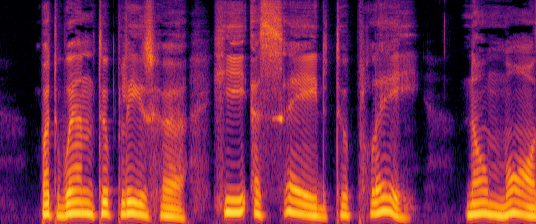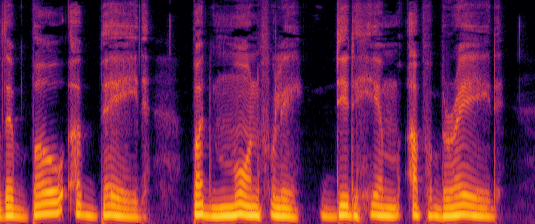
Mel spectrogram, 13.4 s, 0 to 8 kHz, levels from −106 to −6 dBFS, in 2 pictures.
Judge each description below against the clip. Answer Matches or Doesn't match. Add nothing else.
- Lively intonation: Doesn't match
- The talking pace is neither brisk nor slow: Doesn't match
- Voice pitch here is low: Matches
